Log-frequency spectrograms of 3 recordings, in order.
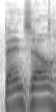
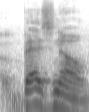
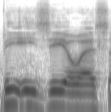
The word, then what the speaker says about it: Bezos: Benzo? How do you say his name? Amazon CEO. Bezos. Bezos. I don't want to mispronounce it.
